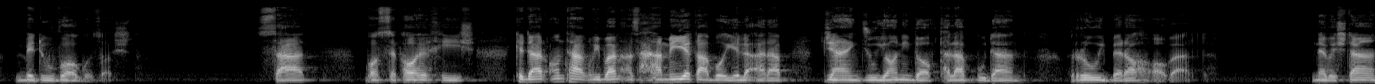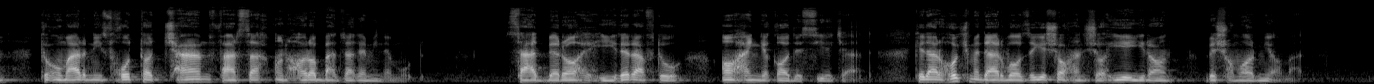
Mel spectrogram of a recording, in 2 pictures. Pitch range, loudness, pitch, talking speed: 100-115 Hz, -23 LUFS, 105 Hz, 120 wpm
